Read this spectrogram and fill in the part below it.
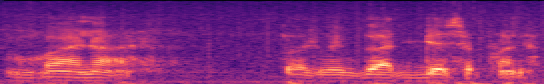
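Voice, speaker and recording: An actor playing a stern, proud cavalry commander in an old American TV western, lecturing in a commanding, condescending way. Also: male voice, a bass voice, flat delivery, takes it slowly, darkish tone, exaggerated voice. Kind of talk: mid-century American TV western acting. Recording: dull, noisy old TV soundtrack, rain.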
